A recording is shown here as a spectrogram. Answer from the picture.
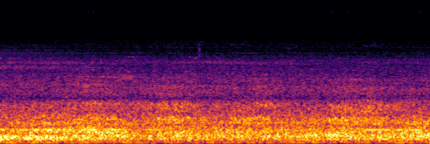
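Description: Double-deck car-carrier wagons of a motorail train rolling past, loaded with cars: a steady noise of wheels running on the rails.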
